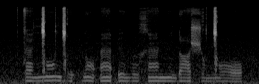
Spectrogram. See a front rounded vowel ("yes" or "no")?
yes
